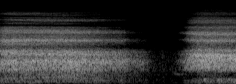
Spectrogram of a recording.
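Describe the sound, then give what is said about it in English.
A deep breath taken to relax: a long, airy breath fades into a short pause before another breath starts, with no talking. “take a deep breath”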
